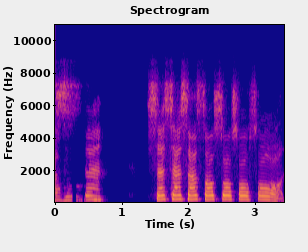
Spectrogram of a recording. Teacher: Huruf sod ya. Huruf sod harus dikasih sofir.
